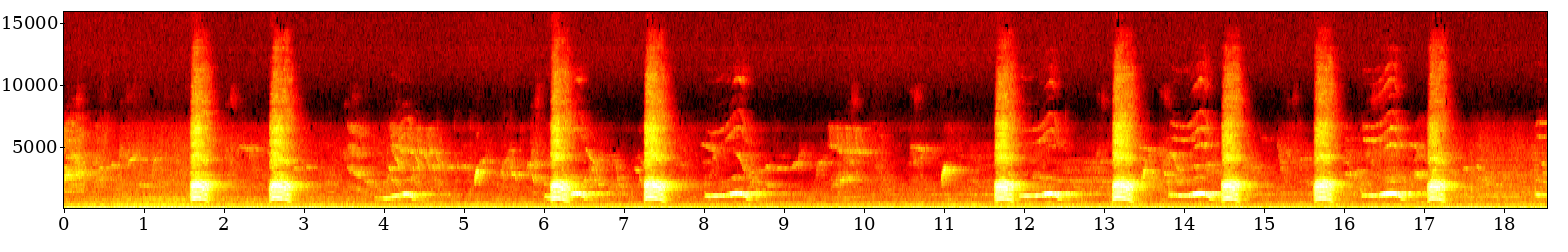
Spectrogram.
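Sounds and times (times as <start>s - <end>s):
bird giving loud harsh caws: 1.6s - 3.1s, 6.0s - 6.6s, 7.2s - 7.8s, 11.6s - 12.5s, 13.1s - 14.9s, 15.6s - 17.4s.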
